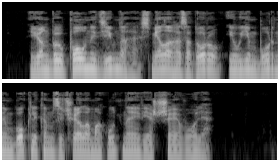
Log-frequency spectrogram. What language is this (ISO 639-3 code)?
bel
